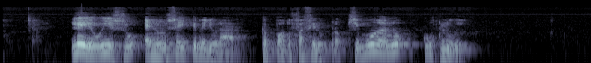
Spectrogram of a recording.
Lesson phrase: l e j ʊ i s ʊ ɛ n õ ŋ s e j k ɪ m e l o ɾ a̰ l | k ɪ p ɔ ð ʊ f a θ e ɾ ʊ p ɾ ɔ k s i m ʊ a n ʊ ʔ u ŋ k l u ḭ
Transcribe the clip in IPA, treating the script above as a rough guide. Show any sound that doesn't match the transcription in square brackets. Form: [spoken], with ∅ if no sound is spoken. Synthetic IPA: l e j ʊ i s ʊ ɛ n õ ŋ s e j k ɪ m e [ʎ] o ɾ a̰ [ɾ] | k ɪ p ɔ ð ʊ f a θ e ɾ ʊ p ɾ ɔ k s i m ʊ a n ʊ [k] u ŋ k l u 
